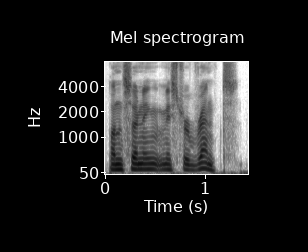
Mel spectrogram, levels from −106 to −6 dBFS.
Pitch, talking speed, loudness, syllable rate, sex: 135 Hz, 125 wpm, -17 LUFS, 3.6 syllables/s, male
